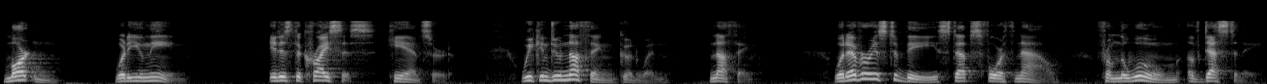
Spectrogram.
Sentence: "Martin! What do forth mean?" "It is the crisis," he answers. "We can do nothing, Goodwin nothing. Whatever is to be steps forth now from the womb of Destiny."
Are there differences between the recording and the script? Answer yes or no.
yes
